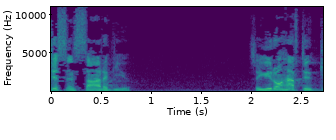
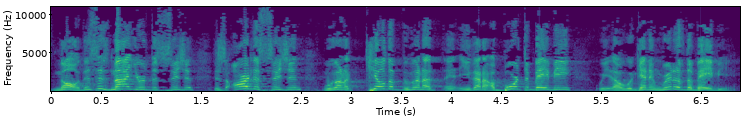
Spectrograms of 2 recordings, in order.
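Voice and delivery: higher, louder bossy demand; mock angry boyfriend; 7 semitones higher, 6 dB louder than usual. Preacher acting the pushy boyfriend in the hidden-camera skit, hammed-up anger. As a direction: lay down the law to her like a pushy boyfriend. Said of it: "And says".

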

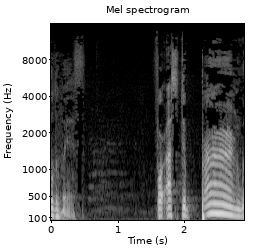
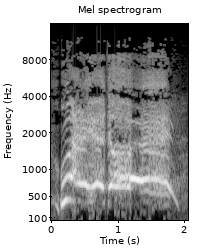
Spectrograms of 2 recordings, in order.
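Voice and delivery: much higher, louder scream; 9 dB louder than usual. Retold or imitated. Jesus screaming at the money changers. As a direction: scream it at them full force. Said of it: "but he's screaming".

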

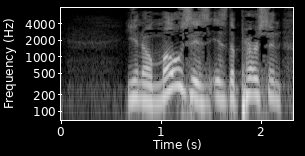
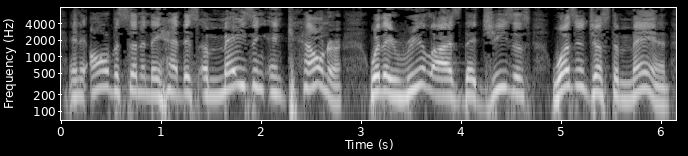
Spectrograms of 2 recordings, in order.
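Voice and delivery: ordinary talk

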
